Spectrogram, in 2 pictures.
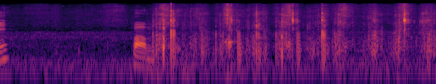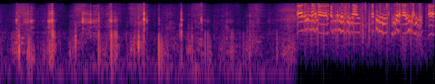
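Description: Nylon fabric crinkles and rustles under a pressing hand.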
